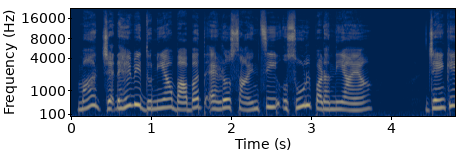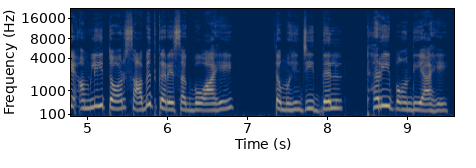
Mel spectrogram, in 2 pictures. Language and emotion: Sindhi, happy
